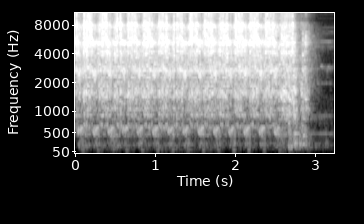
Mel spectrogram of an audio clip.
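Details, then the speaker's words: MVP 49cc Chinese scooter, cranking with airbox parts not yet hooked up: rapid starter chatter, never fires, acting flooded; lots of fuel pulled through but dripping out the back instead of going in. "So, it's pulling tons of fuel, but it's literally just leaking out the back end down here."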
